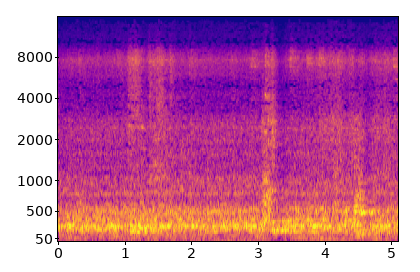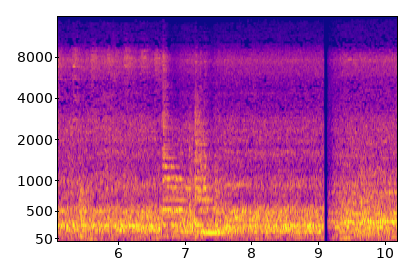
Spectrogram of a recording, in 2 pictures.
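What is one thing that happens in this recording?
A hand squelches and squishes through thick wet paste in a metal pot.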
